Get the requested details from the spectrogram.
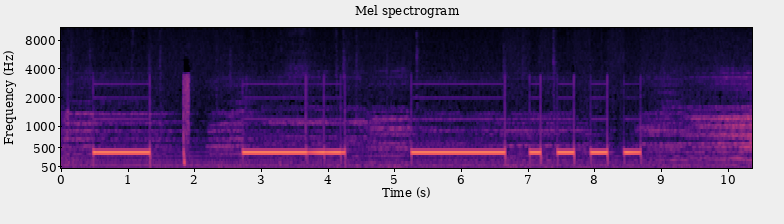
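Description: A telephone busy signal: a steady, loud electronic tone switching on and off, first in long bursts, then in a run of quicker, shorter beeps, with no voices.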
